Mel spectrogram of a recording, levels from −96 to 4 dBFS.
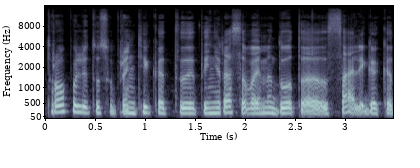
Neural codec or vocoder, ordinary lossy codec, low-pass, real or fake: none; MP3, 96 kbps; 14.4 kHz; real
